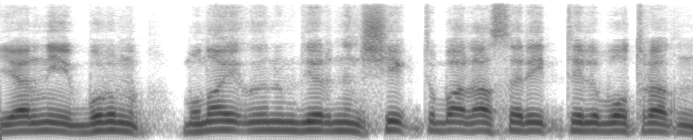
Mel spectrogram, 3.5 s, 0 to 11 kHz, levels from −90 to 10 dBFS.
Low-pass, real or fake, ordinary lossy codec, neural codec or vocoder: 9.9 kHz; fake; none; codec, 16 kHz in and 24 kHz out, 0.9 kbps, LongCat-Audio-Codec, four codebook decoder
